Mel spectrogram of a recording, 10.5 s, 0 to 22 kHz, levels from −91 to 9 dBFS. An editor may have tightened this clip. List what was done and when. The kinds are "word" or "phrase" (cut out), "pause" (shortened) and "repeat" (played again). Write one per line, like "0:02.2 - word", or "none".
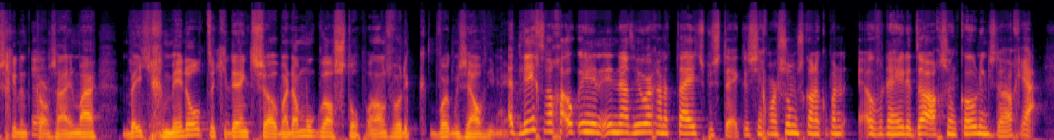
none

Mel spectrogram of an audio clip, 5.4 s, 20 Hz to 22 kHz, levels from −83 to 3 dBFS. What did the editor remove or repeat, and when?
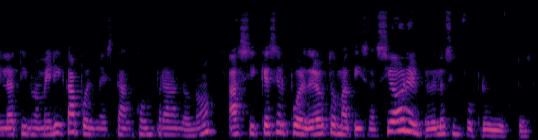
0:04.3 - word

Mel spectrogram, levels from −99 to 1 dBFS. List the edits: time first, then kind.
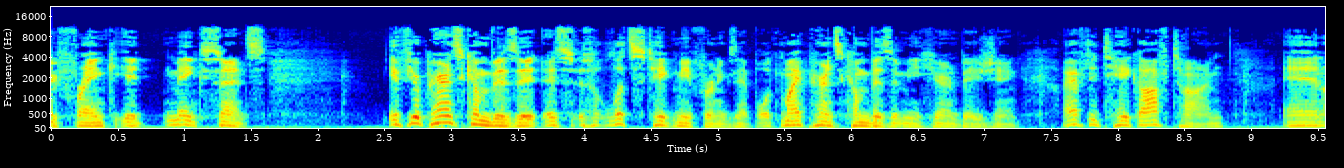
none

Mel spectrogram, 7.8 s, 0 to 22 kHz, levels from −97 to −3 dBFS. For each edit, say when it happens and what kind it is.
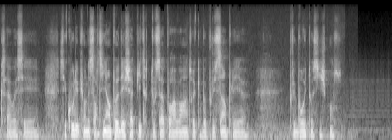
none

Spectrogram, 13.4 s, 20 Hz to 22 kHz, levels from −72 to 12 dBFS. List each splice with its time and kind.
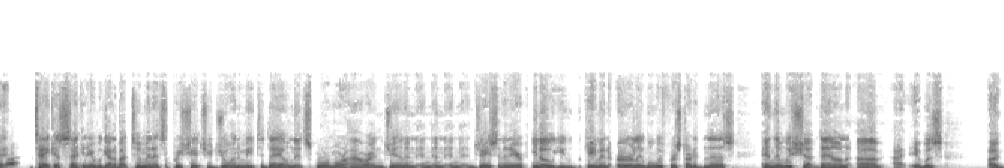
0:02.2 - phrase
0:05.8 - repeat
0:07.0 - pause
0:09.4 - word

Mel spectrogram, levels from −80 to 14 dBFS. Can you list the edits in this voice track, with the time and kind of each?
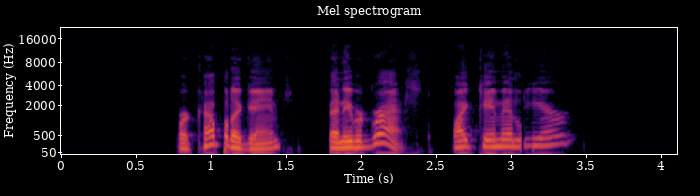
0:01.7 - pause
0:02.5 - pause
0:03.1 - word

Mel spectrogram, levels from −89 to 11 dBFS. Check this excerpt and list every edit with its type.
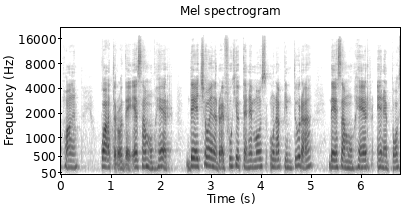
none

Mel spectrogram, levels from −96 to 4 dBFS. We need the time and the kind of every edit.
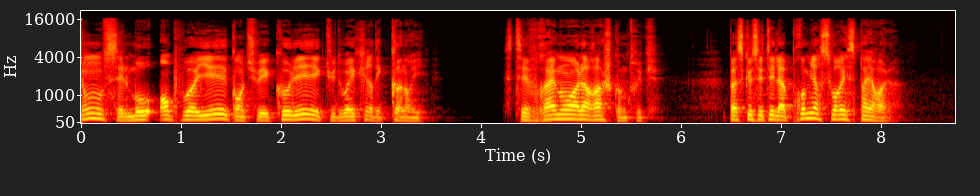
none

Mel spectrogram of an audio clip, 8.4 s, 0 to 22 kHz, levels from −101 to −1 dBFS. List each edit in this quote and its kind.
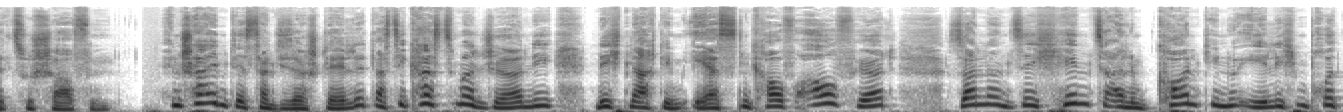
none

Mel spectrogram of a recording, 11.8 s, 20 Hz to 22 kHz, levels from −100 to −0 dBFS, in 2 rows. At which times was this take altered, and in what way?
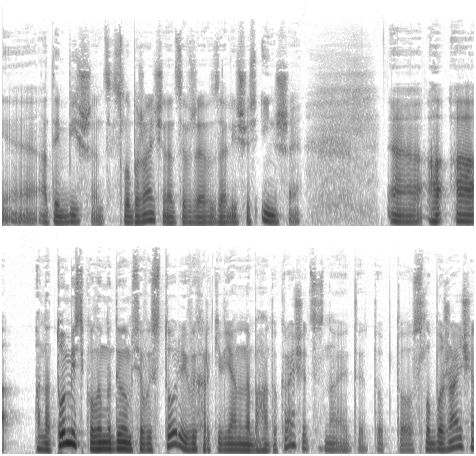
none

